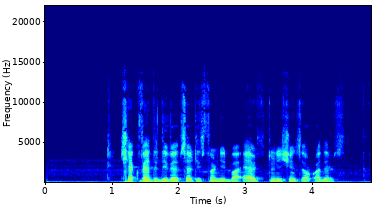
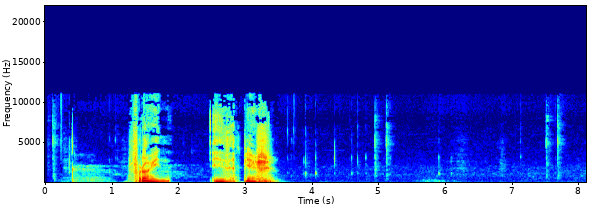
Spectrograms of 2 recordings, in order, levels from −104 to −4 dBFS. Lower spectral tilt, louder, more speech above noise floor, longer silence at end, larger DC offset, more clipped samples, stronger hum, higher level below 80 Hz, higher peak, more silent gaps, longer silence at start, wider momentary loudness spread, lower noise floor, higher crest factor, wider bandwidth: about the same, -5.5 dB/octave vs -6 dB/octave; second, -52 LUFS vs -18 LUFS; second, 27 dB vs 59 dB; second, 0.35 s vs 4.65 s; neither; neither; neither; second, -68 dBFS vs -42 dBFS; second, -34 dBFS vs 0 dBFS; neither; second, 0 s vs 1.25 s; second, 5 LU vs 25 LU; about the same, -78 dBFS vs -75 dBFS; second, 18 dB vs 24 dB; first, 13.5 kHz vs 11 kHz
